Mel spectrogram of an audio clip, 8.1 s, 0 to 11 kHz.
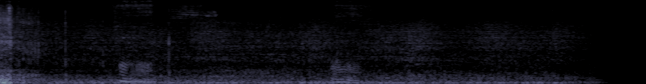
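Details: Snoring from a sleeping female Shih Tzu puppy aged 2–5 months: low rumbling breath noise with a couple of snorting inhalations.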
